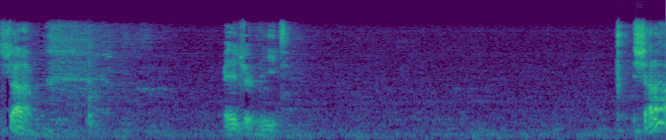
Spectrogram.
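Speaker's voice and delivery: slow, fighting back laughter, stifling a laugh. Reacting to own phrase while ranting to camera, holding back laughter. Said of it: "I'm trying not to laugh".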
